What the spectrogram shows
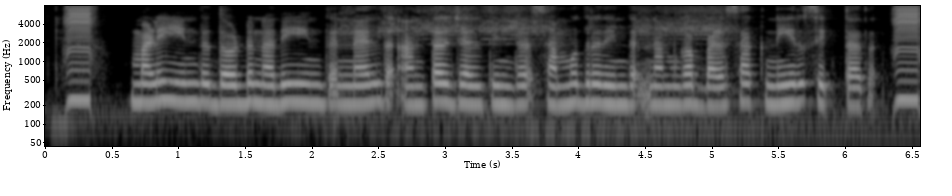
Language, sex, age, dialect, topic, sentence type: Kannada, female, 31-35, Northeastern, agriculture, statement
